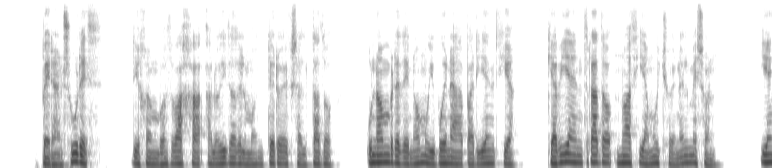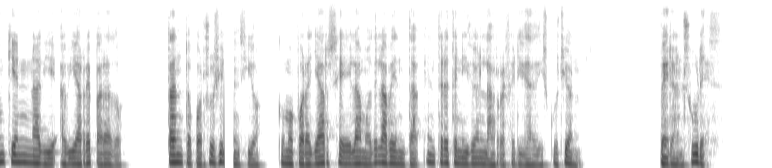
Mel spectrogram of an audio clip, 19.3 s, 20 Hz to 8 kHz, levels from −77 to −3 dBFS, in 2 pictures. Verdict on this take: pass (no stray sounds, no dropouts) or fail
fail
